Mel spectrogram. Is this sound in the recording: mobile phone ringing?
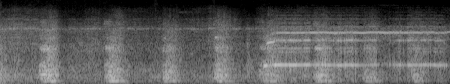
no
